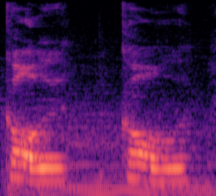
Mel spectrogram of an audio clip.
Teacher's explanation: You can feel a vibration. That's because L is a voiced sound.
